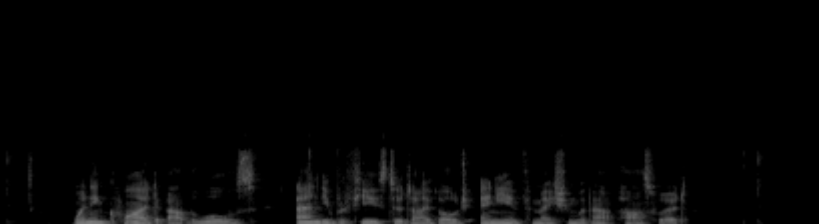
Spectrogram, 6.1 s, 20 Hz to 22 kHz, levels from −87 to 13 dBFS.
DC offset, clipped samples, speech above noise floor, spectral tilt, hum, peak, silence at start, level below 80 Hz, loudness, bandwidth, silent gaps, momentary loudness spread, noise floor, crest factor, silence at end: under 0.1%; under 0.1%; 31 dB; -5 dB/octave; none; -28 dBFS; 0.2 s; under -90 dBFS; -50 LUFS; 9 kHz; none; 9 LU; -80 dBFS; 22 dB; 1 s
